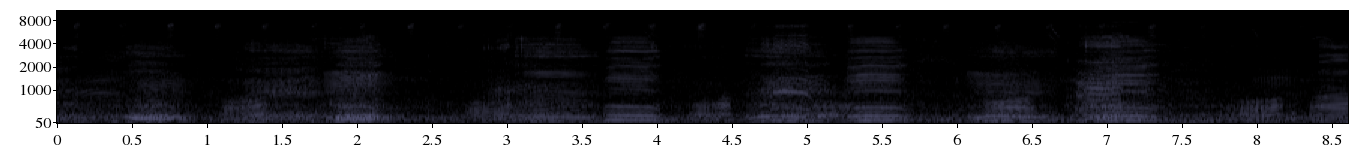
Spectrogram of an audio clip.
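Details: Blue wildebeest during the Great Migration at the Moru Kopjes, western Serengeti, observed 7 April 2012, herds as far as the eye can see; repeated nasal, honking grunts roughly every second from several animals, overlapping in a steady chorus.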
